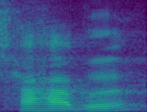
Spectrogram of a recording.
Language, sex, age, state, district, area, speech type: Bodo, male, 30-45, Assam, Kokrajhar, rural, spontaneous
